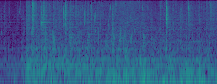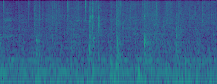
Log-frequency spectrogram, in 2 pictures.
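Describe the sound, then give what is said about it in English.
Water trickling into a boat's hull through four closely grouped bullet holes: a faint, continuous bubbling wash with irregular small drips and clicks that begins after a brief quiet moment and runs steadily to the end. “Water's starting to trickle in through the four closely grouped bullet holes.”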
